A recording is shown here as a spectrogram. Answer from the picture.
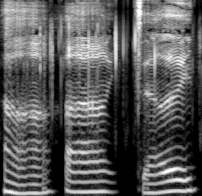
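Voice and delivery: high, rising moans; climax moans. Acted. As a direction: let the moans climb.

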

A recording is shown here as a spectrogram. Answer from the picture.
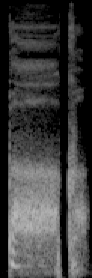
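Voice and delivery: slow, voiceless whispered taunt; teasing whisper. Pretend. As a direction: stretch the insult out in a whisper. Whispered teasing insult after laughing.

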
